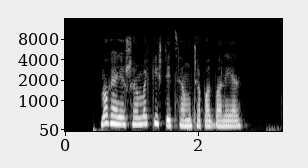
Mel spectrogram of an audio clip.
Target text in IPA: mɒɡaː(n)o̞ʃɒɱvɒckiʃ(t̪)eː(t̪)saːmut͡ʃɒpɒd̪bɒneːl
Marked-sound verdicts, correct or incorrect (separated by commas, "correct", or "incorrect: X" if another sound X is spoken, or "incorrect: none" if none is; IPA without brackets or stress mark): incorrect: ɲ, correct, correct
